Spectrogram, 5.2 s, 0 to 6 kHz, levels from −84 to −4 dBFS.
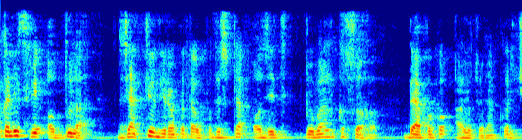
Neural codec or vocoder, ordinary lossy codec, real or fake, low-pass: codec, 16 kHz in and 24 kHz out, 2.2 kbps, FireRedTTS-2 codec; AAC, 32 kbps; fake; 5.4 kHz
